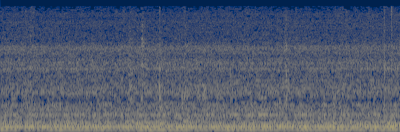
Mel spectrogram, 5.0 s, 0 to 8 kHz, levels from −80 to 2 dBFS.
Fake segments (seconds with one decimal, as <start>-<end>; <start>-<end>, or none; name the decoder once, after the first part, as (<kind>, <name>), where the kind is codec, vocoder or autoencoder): none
